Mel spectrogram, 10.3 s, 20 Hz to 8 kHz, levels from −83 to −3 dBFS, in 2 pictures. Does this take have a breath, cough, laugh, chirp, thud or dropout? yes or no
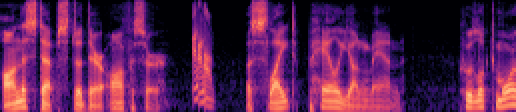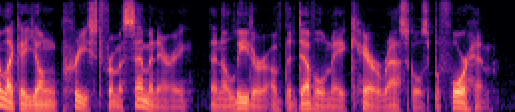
yes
